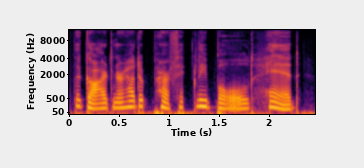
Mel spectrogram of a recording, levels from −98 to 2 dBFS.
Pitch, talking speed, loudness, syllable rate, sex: 180 Hz, 170 wpm, -18 LUFS, 4.8 syllables/s, female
